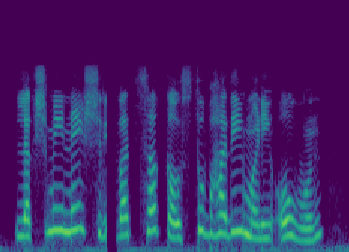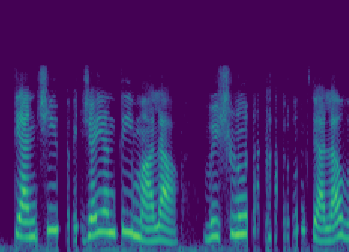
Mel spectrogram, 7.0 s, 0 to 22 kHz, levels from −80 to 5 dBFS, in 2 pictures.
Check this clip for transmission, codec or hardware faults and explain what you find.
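Three bursts of lost AMR speech frames interrupt the wideband call audio, which at 12.65 kbit/s otherwise carries speech clearly.

Lost AMR speech frames: at 1.05 s (100 ms), 4.06 to 4.33 s (losses scattered over 240 ms) and 5.96 to 6.62 s (scattered over 640 ms), radio errors corrupted frames. The decoder repeated the last good pitch and vocal-tract settings at falling gain, so speech dips, warbles and briefly fades before returning weak or rough for a moment.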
